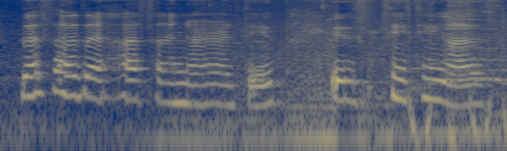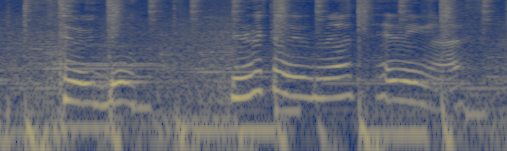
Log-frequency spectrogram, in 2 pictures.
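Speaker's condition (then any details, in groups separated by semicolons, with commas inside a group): Cerebral palsy; from birth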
